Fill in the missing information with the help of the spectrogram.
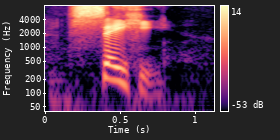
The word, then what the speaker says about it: Skjei: And I just want everyone to know, just so y'all can understand, the name is spelled S-K-J-E-I. Here's how it's pronounced. Sahe.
